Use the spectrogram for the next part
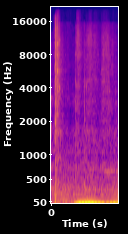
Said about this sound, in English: Push and fold it a little harder.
